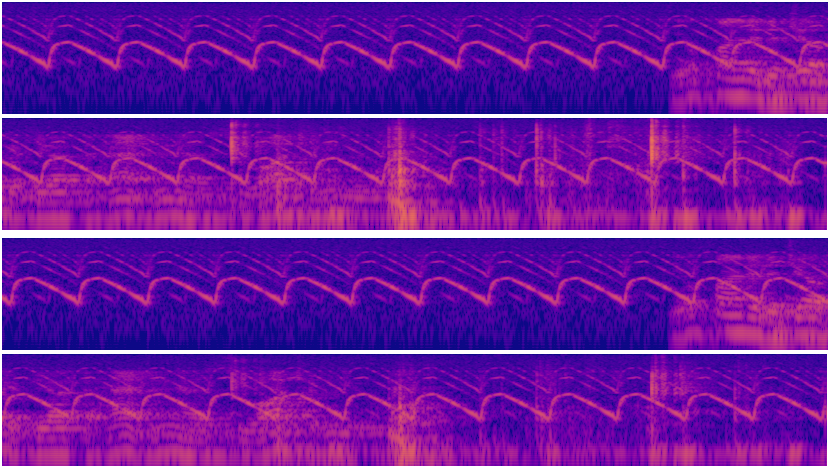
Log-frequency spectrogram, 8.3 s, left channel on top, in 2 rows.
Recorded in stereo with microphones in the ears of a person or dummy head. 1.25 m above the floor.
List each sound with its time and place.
3.3 s a man speaking: 70° right (ahead or behind), 9 m
5.3 s a drawer: 50° left (ahead or behind), 1.0 m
